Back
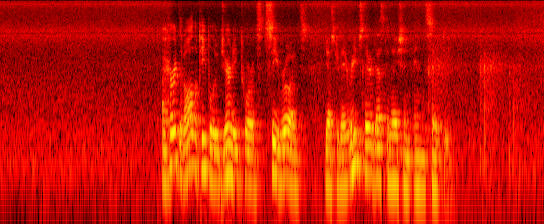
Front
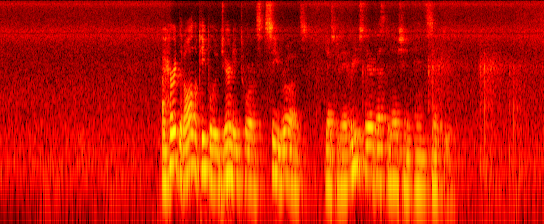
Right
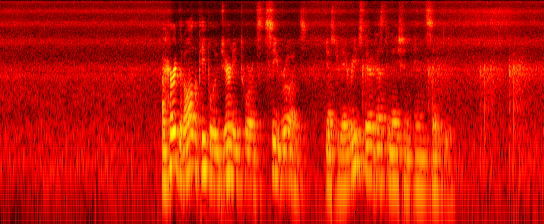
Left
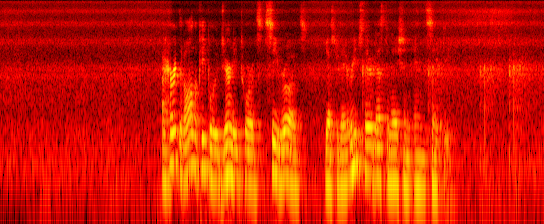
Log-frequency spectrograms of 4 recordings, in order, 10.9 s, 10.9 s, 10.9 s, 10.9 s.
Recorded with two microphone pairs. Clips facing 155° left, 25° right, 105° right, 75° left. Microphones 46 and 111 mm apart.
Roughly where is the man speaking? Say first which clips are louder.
Front 3 dB, right 2 dB; ahead right.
